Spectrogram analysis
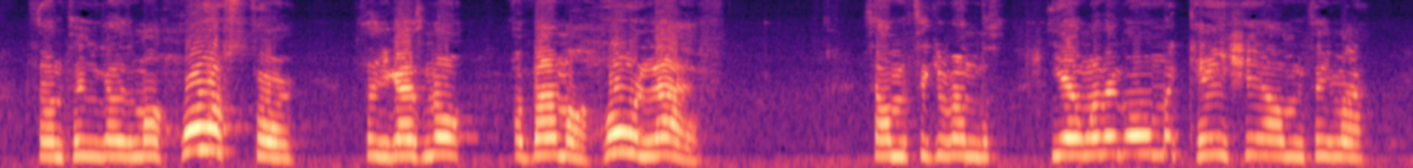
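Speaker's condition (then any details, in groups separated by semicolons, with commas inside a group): Cerebral palsy; uses a wheelchair, had surgery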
